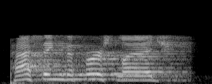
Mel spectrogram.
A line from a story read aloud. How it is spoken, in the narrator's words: called out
